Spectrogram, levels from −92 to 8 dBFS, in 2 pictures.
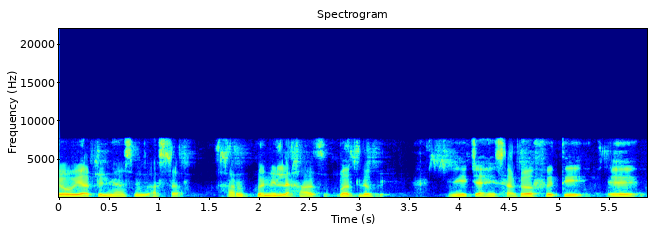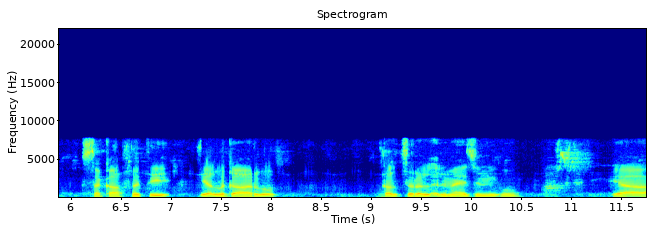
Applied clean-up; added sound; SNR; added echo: neural separator model SepFormer DNS4.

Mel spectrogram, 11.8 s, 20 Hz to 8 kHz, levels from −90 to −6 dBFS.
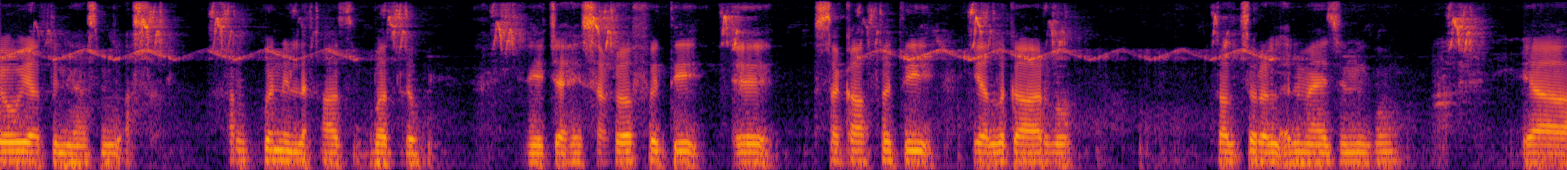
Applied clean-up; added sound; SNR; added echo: neural mask model RNNoise.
